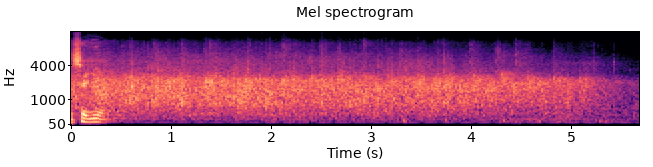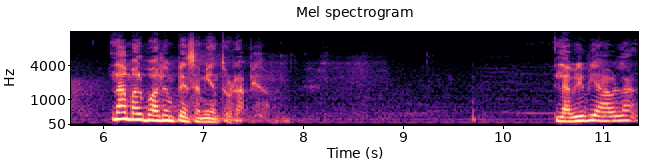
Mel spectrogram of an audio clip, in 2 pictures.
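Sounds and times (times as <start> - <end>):
speech: 0.0 - 0.5, 6.1 - 7.7, 10.5 - 11.3
audience applauding: 0.0 - 5.9.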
